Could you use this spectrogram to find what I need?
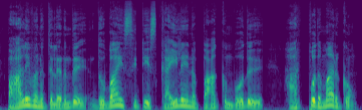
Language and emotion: Tamil, happy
